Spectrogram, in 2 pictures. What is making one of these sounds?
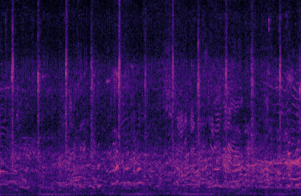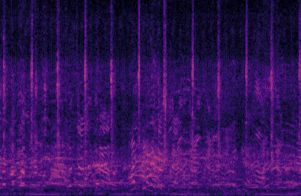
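A fairground ride rumbles and whirs as its cars spin around.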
